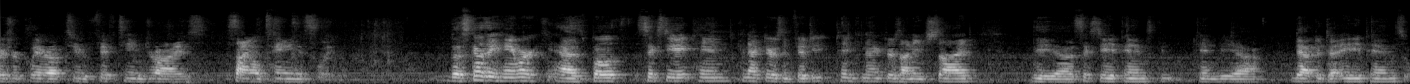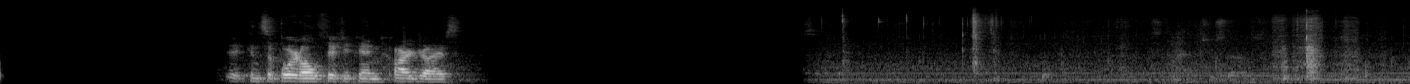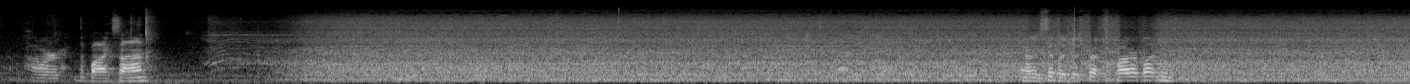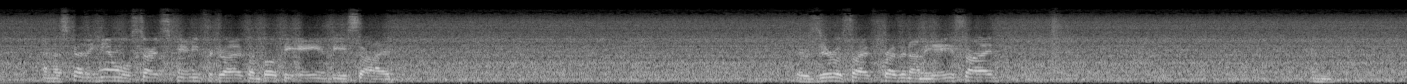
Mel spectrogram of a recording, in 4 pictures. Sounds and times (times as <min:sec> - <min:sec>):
Speech: 0:00.0 - 0:03.4, 0:04.5 - 0:14.2, 0:16.3 - 0:18.8, 0:25.7 - 0:26.8, 0:28.3 - 0:29.8, 0:36.5 - 0:37.3, 0:38.4 - 0:40.0, 0:42.7 - 0:46.3, 0:50.2 - 0:52.4, 0:55.4 - 0:55.7.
